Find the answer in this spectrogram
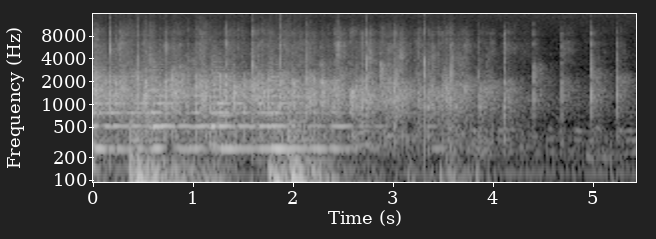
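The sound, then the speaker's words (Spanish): Audience applause at a pageant as a contestant receives a sash for winning the social media vote: a dense, loud wash of clapping over low thumps and a sustained tone, thinning out toward the end into a few scattered individual claps. “Fuerte los aplausos para Sadel.”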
